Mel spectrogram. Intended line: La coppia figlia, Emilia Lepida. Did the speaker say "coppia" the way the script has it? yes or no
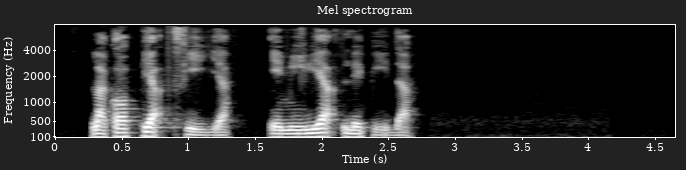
yes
